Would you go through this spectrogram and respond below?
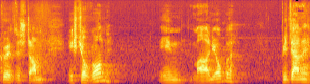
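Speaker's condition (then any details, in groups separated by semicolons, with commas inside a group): Stroke; recovering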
